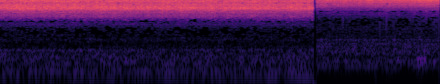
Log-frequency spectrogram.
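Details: Western diamondback rattlesnake killing a mouse; its tail gives a continuous hissing buzz that cuts out for an instant near three seconds, then resumes a little softer.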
